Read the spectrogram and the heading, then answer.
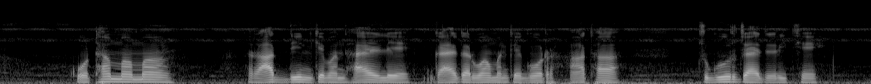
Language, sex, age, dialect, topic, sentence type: Chhattisgarhi, male, 25-30, Western/Budati/Khatahi, agriculture, statement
